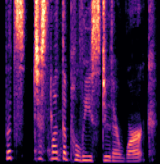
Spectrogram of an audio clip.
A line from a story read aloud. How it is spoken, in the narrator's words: sighed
